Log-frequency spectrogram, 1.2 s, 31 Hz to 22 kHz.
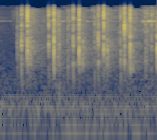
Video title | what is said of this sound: Démo Pochoirs * Le 30 mars - March 30, 2020 * Stencil Demo | when I'm mixing that you hear there's a ball in there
